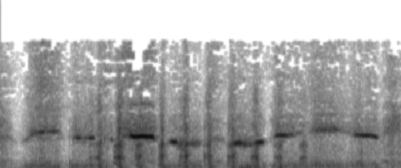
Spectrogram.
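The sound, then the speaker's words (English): A person whistles a bouncy tune, the whistled theme of an old radio inspector show: a string of short and held notes in a steady rhythm lasting about four seconds, with no talking over it. “It was a whistle, and the inspector would whistle.”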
